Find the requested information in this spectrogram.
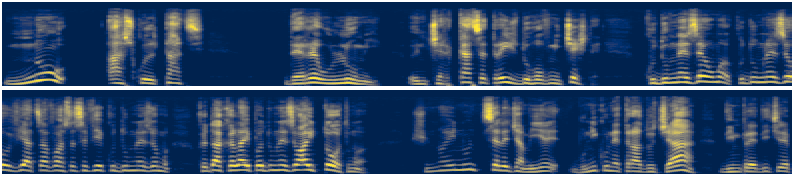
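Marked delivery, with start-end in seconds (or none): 0.0-11.6 put-on old monk booming, higher and louder; loud preaching.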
